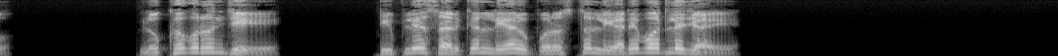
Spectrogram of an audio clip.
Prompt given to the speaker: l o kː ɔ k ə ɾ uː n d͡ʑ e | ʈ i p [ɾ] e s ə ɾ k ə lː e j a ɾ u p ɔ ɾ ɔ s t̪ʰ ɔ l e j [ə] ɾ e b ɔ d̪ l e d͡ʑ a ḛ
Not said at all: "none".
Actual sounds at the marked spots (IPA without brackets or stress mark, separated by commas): l, a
